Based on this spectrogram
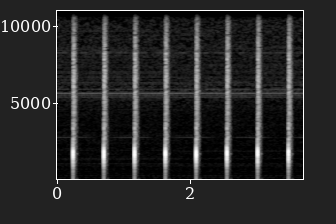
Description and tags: FRT CH 6130
Hi-Hat modular morph
Hi-Hat, modular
